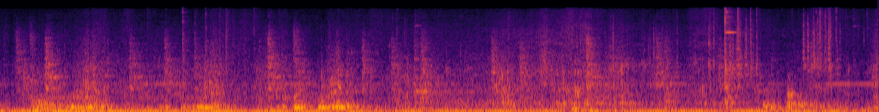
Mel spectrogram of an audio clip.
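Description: Horse eating feed from a bucket inside an aluminum stock trailer: a run of small, irregular clicks, knocks and rattles.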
